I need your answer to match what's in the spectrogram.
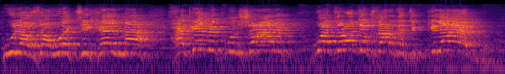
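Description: A biting wife in a TV drama, high, bright and quick with threats. An echoey set and faint score sit behind her. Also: steady tone, soft background music, full character voice. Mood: angry. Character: sharp-tongued Upper Egyptian wife defending herself. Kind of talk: TV drama acting.

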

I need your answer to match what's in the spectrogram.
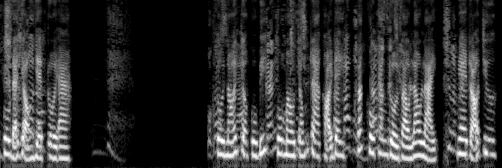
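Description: A woman's voice: fairly high pitch, a little fast, long pauses, darkish tone, natural voice. A woman voicing a harsh, contemptuous woman salon owner who scolds and belittles her new worker, read in a voice-over dub. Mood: scolding.

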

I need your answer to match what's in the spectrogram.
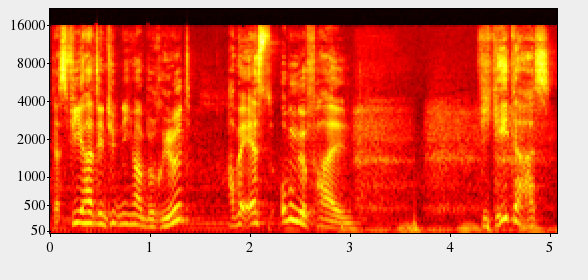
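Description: Excitable man swearing through a game. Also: a little high, moderate pace, background noise. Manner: excitable, swearing, talks to enemies. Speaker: let's play gamer. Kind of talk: game commentary. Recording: commentary over loud game sound.

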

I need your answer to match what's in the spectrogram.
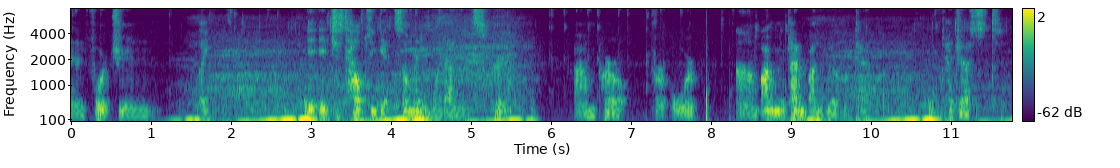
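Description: A man with a gravelly, just-woken-up voice thinks aloud while he builds, explaining each step. His speech sits fairly low. A home desktop mic picks up a steady hiss and clicking. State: raspy morning voice, just woke up. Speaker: gaming channel host. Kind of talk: gameplay walkthrough commentary.

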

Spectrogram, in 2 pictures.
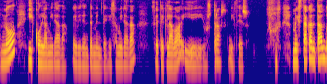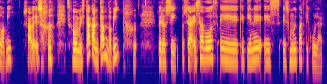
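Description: A woman's voice: sits low, a little slow, darkish tone. Chatty Spanish woman breaking down vocals. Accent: Spain Spanish. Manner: chatty, explains vocal technique with many fillers. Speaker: singer reacting to and analysing a song. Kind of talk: casual reaction commentary.

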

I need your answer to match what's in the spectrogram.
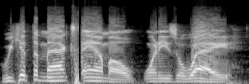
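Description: A man's voice: medium pitch, animated, normal speed, sharp tone, smooth, no echo, soft background music, low-quality recording. Rambling young gamer guy. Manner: rambling, full of fillers and swearing. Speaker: host of a gaming channel. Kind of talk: casual let's-play commentary.

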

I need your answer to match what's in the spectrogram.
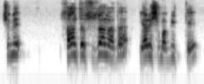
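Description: A man's voice: high voice, moderate pace, crowd noise. A man who grew up in Germany, a fitness jury member, chatting casually as a livestream guest, telling stories animatedly with blunt slang and lots of repetition. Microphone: phone or computer on a live video stream. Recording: dull lo-fi livestream audio.

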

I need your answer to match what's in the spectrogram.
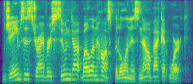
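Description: A man narrating a children's storybook aloud in a lively, expressive way. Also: mid-range voice, normal speed. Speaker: reader.

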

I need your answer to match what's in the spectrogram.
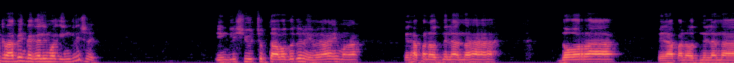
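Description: Male motivational speaker, somewhat high pitch, animated and chatty with the crowd, chuckles often. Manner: lively, asks the audience rhetorical questions. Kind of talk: seminar talk to an audience.

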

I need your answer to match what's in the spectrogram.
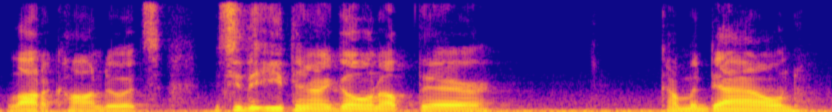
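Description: A mid-range male voice at normal speed, with a little hiss or hum, narrates an unscripted tour of a crypto mining farm. The operator holds the camera or phone himself, explaining matter-of-factly and casually as he moves around the concrete floor of a large indoor warehouse.

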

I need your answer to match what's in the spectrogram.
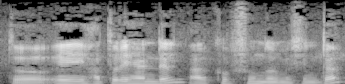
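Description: A brisk, higher-voiced Bangladeshi man sells fishing tackle and gives customers an informal showcase of his products. He's in a small indoor tackle shop, recorded on a handheld phone held near him, and the recording is noisy.

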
